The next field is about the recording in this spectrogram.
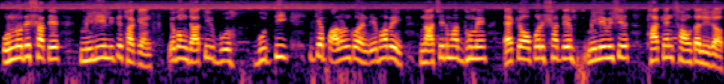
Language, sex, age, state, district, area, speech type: Bengali, male, 18-30, West Bengal, Paschim Medinipur, rural, spontaneous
